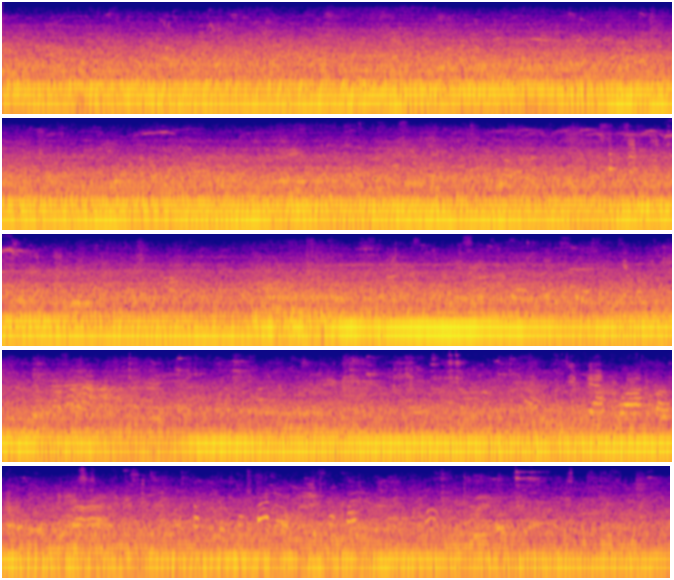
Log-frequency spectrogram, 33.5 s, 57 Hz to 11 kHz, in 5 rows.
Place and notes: Rethymno, Crete, old harbour soundscape
Rethymno, Greece, 29 April 2019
